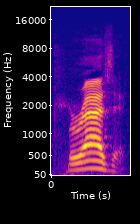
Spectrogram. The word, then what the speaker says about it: Mrazek: Brad the goalie they got from Detroit you pronounce his name how do you Mrazek Mrazek thank you I got him he's the starting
